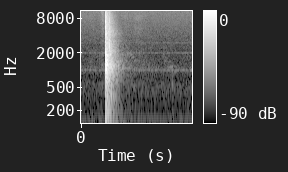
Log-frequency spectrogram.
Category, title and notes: Sound effects > Objects / House appliances
An Iphone hastily dropped on a wooden desk from one inch above. Single hit. Recorded with a blue snow ball microphone.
